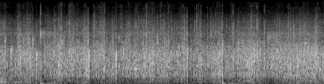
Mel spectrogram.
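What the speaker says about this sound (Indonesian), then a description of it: "Tepuk tangan dong." Loud, dense applause from a crowd of students at a Monday school flag ceremony opening new-student orientation, steady throughout with no talk.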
